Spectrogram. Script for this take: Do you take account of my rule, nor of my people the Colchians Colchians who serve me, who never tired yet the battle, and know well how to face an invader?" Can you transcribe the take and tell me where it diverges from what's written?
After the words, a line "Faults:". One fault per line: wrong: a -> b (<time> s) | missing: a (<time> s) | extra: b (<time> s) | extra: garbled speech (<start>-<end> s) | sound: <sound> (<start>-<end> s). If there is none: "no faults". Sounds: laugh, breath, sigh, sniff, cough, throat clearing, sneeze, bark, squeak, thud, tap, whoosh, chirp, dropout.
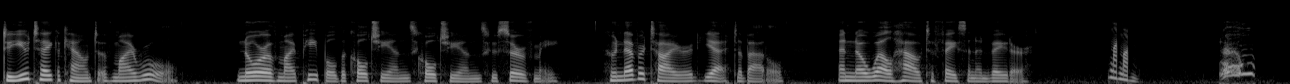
Do you take account of my rule, nor of my people the Colchians Colchians who serve me, who never tired yet the battle, and know well how to face an invader?"
Faults:
sound: chirp (11.1-11.4 s)
sound: bark (12.2-12.6 s)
